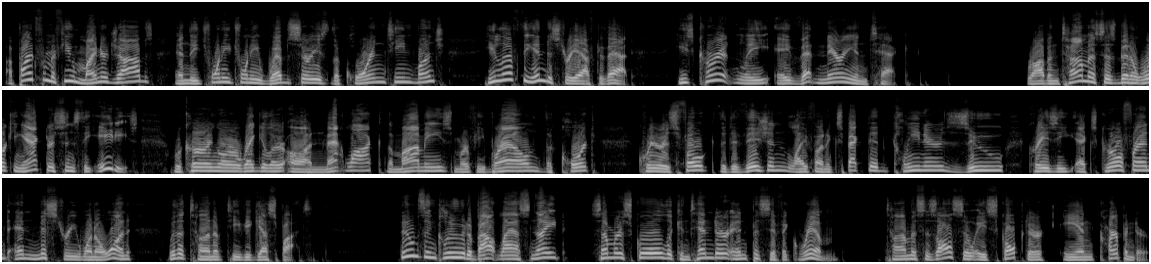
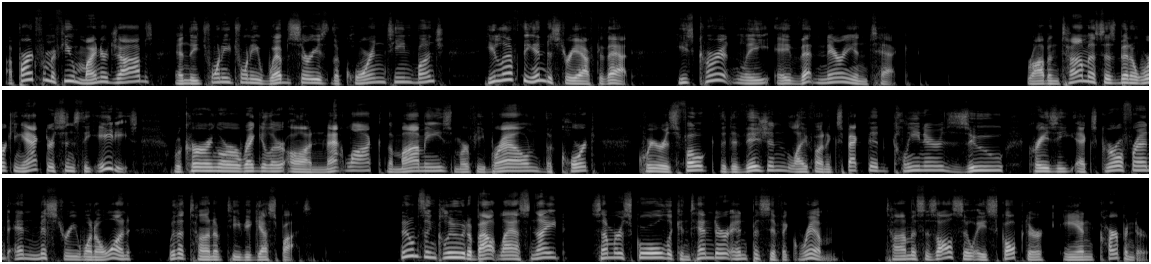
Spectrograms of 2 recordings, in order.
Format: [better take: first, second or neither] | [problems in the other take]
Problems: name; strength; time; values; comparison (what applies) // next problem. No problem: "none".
second | distortion; slight; 10 dB below the speech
